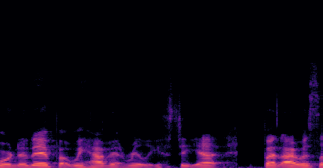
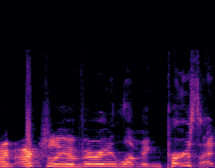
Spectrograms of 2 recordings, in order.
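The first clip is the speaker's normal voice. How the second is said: raised, pitched-up, forced out through gritted teeth; 7 semitones higher, 8 dB louder than usual. Recapping what a man said in a scene, imitating speaking through gritted teeth. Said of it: "says through gritted teeth".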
